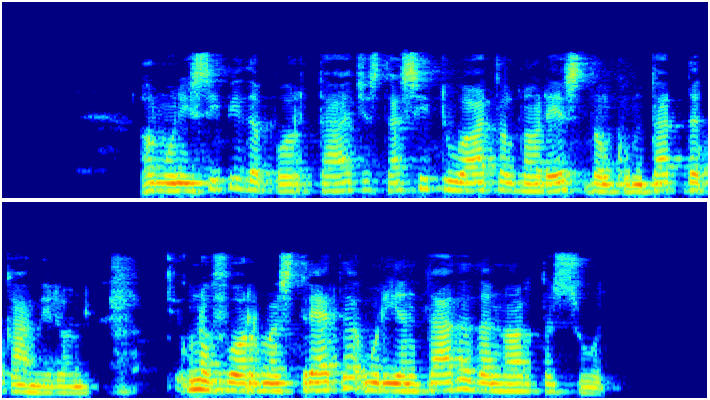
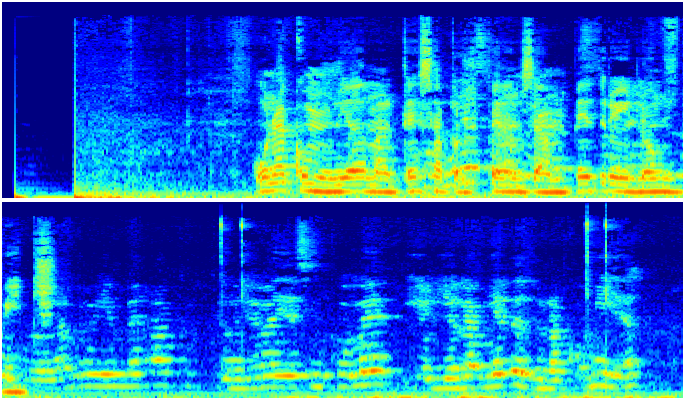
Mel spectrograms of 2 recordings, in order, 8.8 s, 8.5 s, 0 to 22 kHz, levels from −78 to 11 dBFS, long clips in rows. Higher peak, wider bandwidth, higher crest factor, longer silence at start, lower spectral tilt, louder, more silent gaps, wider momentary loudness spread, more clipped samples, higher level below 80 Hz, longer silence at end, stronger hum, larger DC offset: about the same, -2 dBFS vs 0 dBFS; second, 8 kHz vs 16.5 kHz; about the same, 16 dB vs 14 dB; first, 0.85 s vs 0.1 s; about the same, -6 dB/octave vs -5.5 dB/octave; second, -18 LUFS vs -14 LUFS; neither; second, 10 LU vs 18 LU; neither; second, -58 dBFS vs -32 dBFS; first, 0.65 s vs 0 s; neither; neither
